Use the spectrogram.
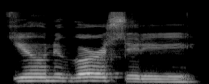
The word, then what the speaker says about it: university: University. University. ¿Cómo se dice? A university o an university. A university. Exacto, se dice a. ¿Por qué a? Porque claramente digo you, you, you.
